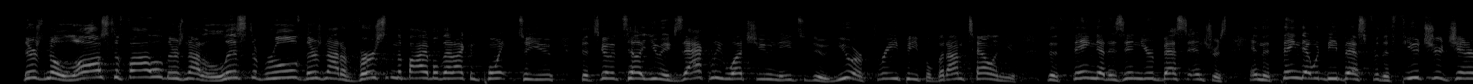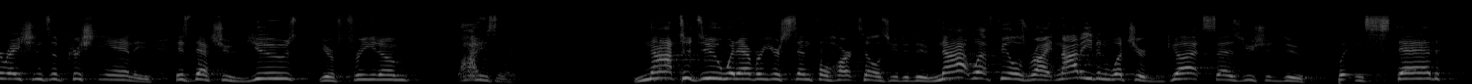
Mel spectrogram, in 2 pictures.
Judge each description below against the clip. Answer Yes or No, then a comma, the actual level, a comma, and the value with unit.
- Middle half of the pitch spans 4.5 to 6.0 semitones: Yes, average, 4.8 semitones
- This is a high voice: Yes, very high, 250 Hz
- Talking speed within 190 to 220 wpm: Yes, average, 200 wpm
